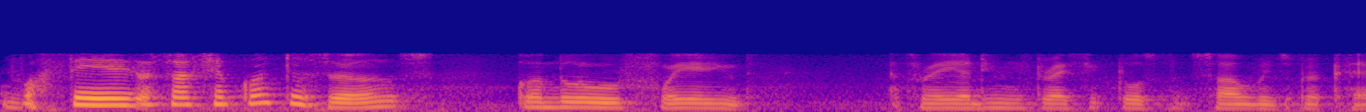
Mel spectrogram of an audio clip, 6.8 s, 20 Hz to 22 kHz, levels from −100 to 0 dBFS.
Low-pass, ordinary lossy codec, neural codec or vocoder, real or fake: 3.6 kHz; none; codec, 16 kHz, 0.5 kbps, FunCodec, trained on LibriTTS, 25 frames a second; fake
